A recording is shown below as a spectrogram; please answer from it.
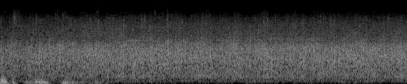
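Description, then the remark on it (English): A crowd claps steadily and loudly for volunteers coming up to the front, a dense wash of many hands sustained throughout with no voices standing out. “As per usual, as I call out the next groups, if you wear a colored T-shirt of the appropriate color, please come up front and take your applause.”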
